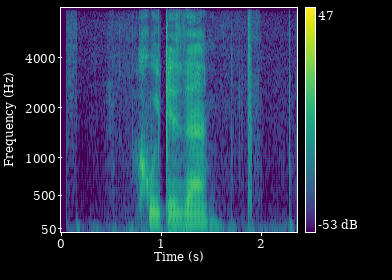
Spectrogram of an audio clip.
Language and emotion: Russian, neutral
